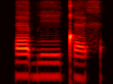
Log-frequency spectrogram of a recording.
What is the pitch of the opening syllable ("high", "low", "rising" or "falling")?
low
